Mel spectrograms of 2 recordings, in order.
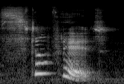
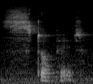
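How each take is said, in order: First: It is said lightly, in a teasing tone. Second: It is said firmly, in a serious tone. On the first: The speaker actually wants it to continue. "Do I mean it? No. I want you to carry on" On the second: The speaker really wants it to stop. "do I mean it? Yeah, I mean stop it"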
